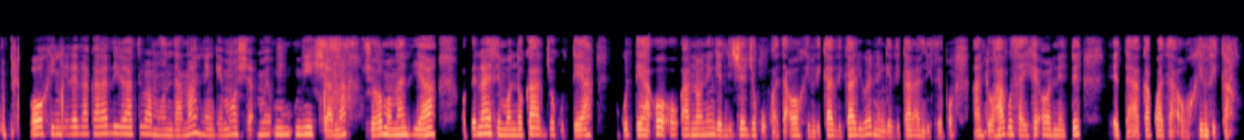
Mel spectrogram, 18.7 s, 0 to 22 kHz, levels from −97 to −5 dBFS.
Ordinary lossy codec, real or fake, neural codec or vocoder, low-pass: AAC, 32 kbps; real; none; 7.2 kHz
